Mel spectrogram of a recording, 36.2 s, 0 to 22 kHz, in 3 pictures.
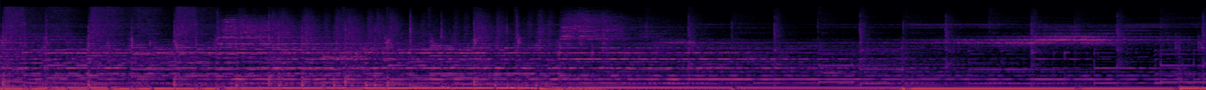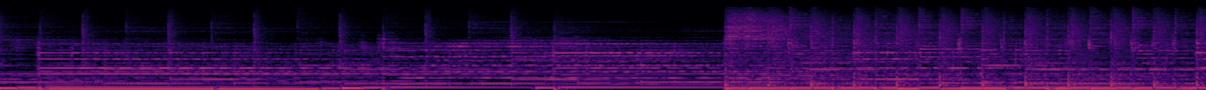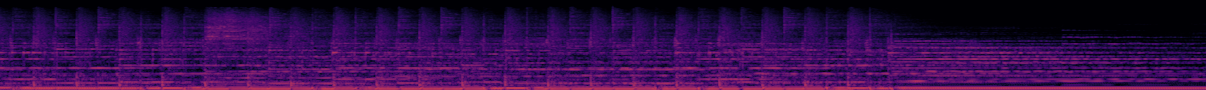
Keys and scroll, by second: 15.0 ctrl+v, 33.6-35.2 typing.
